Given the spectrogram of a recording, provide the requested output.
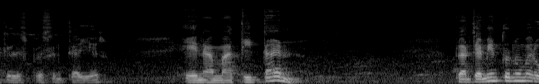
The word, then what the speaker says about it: Amatitán: se está casando en Amatitán. Yo lo estaba pronunciando mal, Amatitlán, con él es Amatitán. Es que ustedes son los que saben.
